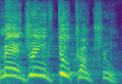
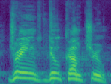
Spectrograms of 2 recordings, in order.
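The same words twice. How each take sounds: First: Louder, slow and higher, savouring every word; excited exclamation. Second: Softer and slow, each word laid down; soft slow conviction. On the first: Retold or imitated. Beside Jeff Immelt, an amazed, slow, loud cry of joy. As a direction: let the joy burst out slowly. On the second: Acted. Telling the audience the lesson, a soft, slow, sincere promise. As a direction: say it gently like a promise.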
